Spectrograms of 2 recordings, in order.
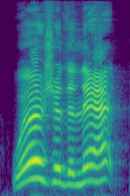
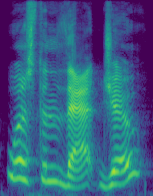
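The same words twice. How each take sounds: First: Slow, very loud, high roar. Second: Put-on high old lady's appalled echo; shocked question. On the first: Fat boy correcting his deaf mistress, roaring slowly. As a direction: bellow it slowly for a deaf listener. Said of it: "roared the fat boy". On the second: Old lady horrified at Joe's news, shocked question. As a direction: repeat it in scandalised disbelief. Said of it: "who had thought this the extreme limit of human atrocity". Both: A narrator's reading.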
